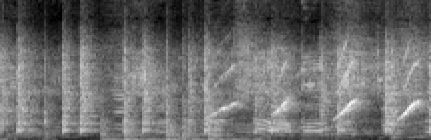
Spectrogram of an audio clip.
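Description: Karagattam folk-music band: double-headed drums beaten with sticks in a fast, driving rhythm. Short, shrill notes gliding upward repeat above the drumming in the second half.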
